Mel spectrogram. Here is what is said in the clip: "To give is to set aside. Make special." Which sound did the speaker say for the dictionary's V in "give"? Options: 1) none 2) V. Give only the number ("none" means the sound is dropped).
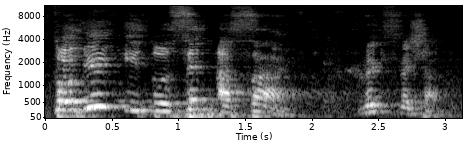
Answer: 1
